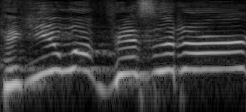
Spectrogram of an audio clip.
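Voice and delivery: very high, sing-song church lady voice; nosy older sister. Retold or imitated. Older sister quizzing a visitor at the door, high and sweet. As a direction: chirp it out like a sweet busybody.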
